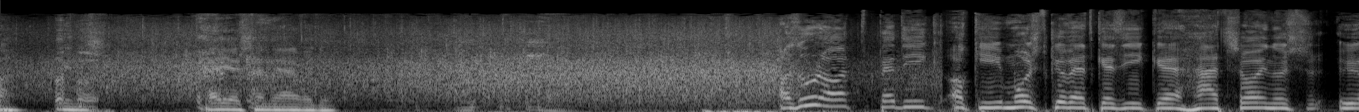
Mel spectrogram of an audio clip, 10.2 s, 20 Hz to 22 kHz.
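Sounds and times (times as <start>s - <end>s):
audience applause for a guest at the end of an interview: 0.0s - 7.4s
speech: 0.4s - 2.6s, 5.8s - 10.1s.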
